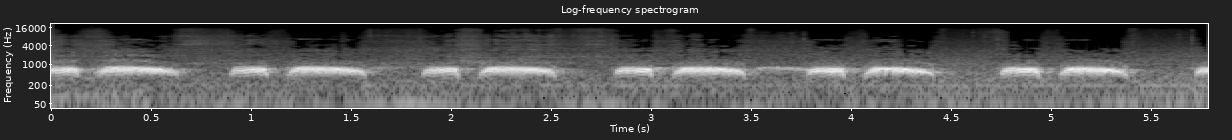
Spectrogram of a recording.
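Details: Fast bowing coo of a decoy spotted dove kept to lure wild birds: loud, mellow two-part coos, a short note then a longer one, repeated about once a second with clean pauses.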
